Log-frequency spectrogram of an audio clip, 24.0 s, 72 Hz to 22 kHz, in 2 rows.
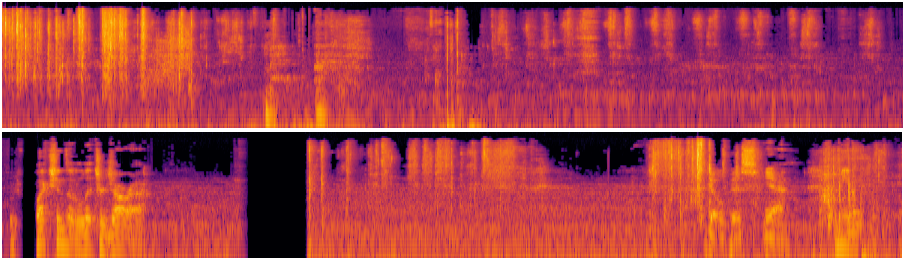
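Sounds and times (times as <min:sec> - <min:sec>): cards and wrappers rustling: 0:00.0 - 0:03.4, 0:16.2 - 0:19.0, 0:20.6 - 0:21.5.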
